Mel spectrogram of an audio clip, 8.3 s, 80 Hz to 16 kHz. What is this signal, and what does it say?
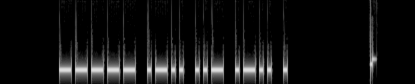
Morse code, heard as a keyed tone, about 15 wpm, 700 Hz. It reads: 0LULE
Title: Code Groups - 5 Letter:Numbers - 15wpm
